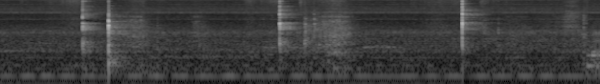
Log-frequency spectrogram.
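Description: Kitchen knife knocking against a ceramic plate while slicing a soft baked cake: four sharp clicks, the loudest about a second in.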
